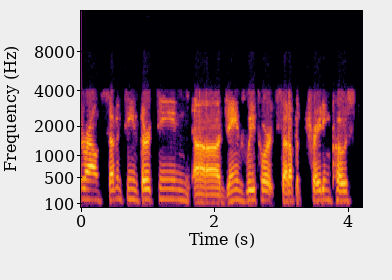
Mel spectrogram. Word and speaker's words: LeTort: slit Ohio tying uh these Lort Hoppers and I know now after talking to you that it's actually leor and that's the correct way to say it correct that's right my man lee Tor okay and he would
